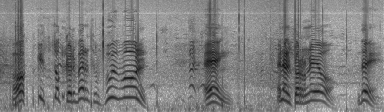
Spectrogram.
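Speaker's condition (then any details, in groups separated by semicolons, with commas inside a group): No condition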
